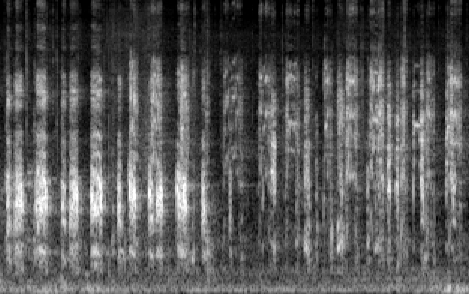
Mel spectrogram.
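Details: Chukar partridge bred for fighting, repeating clear clucking chuck notes roughly three per second, loud at first, then softer and more jumbled.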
